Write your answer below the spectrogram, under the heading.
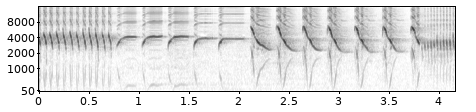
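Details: Canary song that often provokes other canaries to sing: a fast even trill of clipped notes, then four pure whistled notes, then a run of loud downward-swept chirps repeated about every quarter second, ending in a buzzy burst.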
